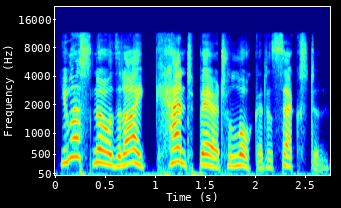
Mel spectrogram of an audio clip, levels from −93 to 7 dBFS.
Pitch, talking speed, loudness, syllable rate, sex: 250 Hz, 260 wpm, -19 LUFS, 4.9 syllables/s, female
